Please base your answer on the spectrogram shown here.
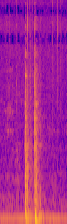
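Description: Crabmeat kimchi fried rice is spooned from the pan into a bowl: two quick, close clatters of utensil against cookware in a quiet kitchen.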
